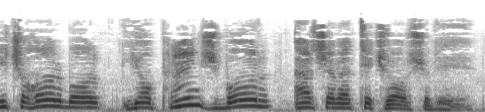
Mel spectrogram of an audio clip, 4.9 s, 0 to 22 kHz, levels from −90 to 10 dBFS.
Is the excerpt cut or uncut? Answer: cut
